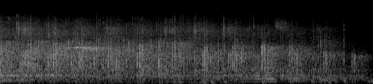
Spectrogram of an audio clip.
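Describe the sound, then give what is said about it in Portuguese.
A church audience applauds steadily to welcome a guest speaker at the start of a Talks series, a dense wash of clapping hands that holds loud for a few seconds before gradually thinning and fading toward the end. “Queria que você chegasse até aqui, Marcos, e aplauda a vida do Marcos Biazão.”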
